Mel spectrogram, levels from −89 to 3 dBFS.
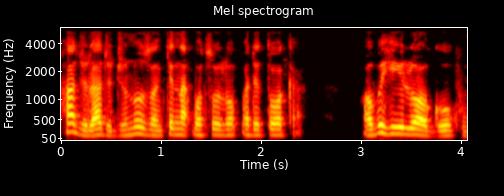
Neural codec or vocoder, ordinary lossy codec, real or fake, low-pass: none; none; real; 5.4 kHz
